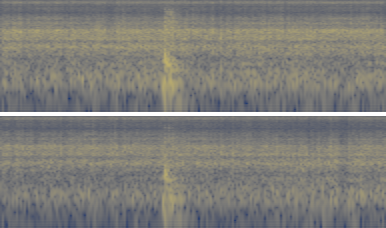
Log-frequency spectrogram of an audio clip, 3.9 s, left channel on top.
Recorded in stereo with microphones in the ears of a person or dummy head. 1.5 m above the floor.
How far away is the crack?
About 1.9 m.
